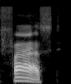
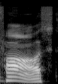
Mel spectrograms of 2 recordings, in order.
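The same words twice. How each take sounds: First: It is said with an American vowel. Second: It is said with a British vowel. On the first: "they say" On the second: "Like we say"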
